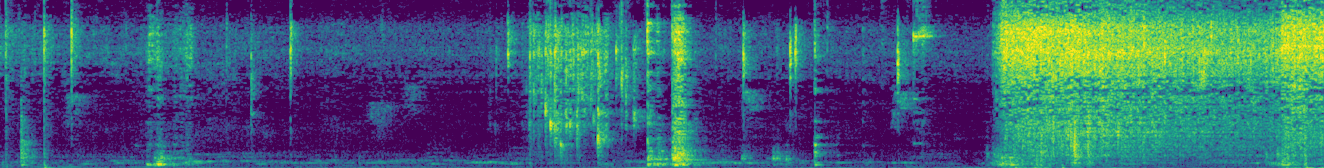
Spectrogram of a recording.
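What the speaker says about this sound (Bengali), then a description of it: "কালো জিরে পাঁচ ফোড়ন মানে পাঁচ ফোড়ন দিচ্ছি একটু ওর মধ্যে পাঁচ ফোড়ন শুকনো লঙ্কা ফোড়ন দিলাম পাঁচ ফোড়নের সাথে" Panch phoron and dried red chillies crackle in hot oil, sharp scattered spits and pops at first, then a sudden loud, steady sizzle as more goes into the pan.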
